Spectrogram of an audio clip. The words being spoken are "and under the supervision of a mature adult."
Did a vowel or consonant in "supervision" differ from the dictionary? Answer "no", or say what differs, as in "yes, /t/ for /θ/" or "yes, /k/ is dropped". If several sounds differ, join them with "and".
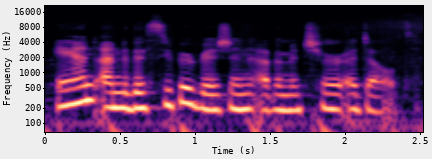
no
